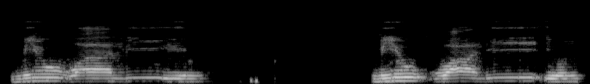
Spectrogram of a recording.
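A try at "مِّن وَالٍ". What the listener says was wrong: ওয়াটা একটু টান হয়ে যাচ্ছে, এটা টান হবে না, দ্রুত পড়তে হবে। মিউ ওয়ালি মিউ মিউ, এখানে একটু আপনার লম্বা হবে। মিউ ওয়ালি মিউ, এটাকে নাকি নিয়ে যাবেন।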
